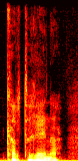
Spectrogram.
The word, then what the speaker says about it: Cartagena: So it's in these two sort of smallish cities in southern Spain called Murcia and Cartagena.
